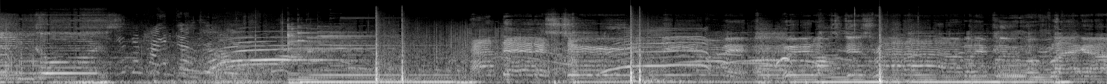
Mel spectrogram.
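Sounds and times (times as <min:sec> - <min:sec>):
fireworks bursting with bangs: 0:00.0 - 0:01.4, 0:03.6 - 0:07.2, 0:08.3 - 0:10.7
loud music: 0:03.0 - 0:11.0.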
